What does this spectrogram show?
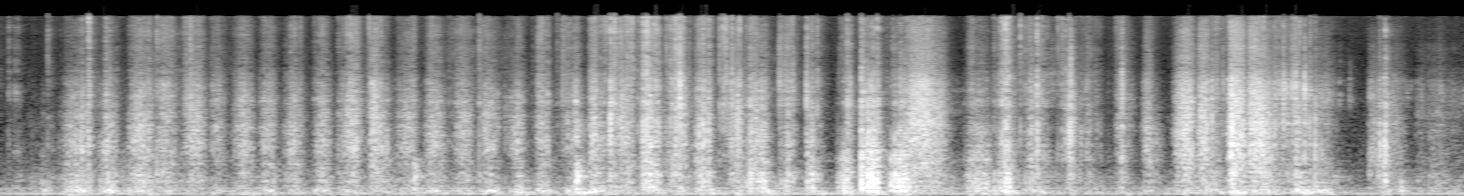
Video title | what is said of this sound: Pay Day Prep & a Bonus Afterward With Announcement at End | the crust sounds pretty good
